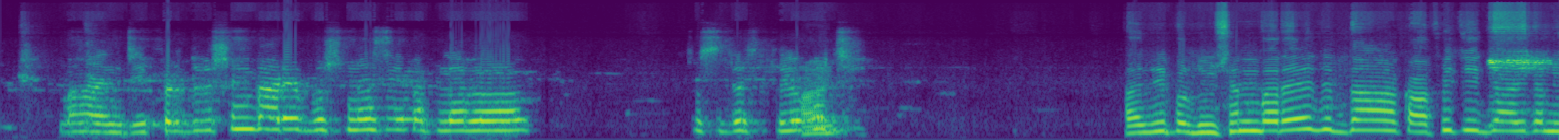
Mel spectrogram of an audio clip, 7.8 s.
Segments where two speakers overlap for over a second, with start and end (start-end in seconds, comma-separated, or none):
none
